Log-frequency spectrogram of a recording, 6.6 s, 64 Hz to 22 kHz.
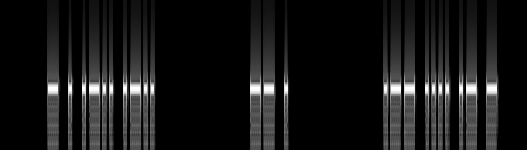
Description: Morse code, heard as a keyed tone, about 28 wpm, 700 Hz. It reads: TELL ME WHAT
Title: 4x Word-Spacing - Sentences from Top 200 Words - 28wpm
